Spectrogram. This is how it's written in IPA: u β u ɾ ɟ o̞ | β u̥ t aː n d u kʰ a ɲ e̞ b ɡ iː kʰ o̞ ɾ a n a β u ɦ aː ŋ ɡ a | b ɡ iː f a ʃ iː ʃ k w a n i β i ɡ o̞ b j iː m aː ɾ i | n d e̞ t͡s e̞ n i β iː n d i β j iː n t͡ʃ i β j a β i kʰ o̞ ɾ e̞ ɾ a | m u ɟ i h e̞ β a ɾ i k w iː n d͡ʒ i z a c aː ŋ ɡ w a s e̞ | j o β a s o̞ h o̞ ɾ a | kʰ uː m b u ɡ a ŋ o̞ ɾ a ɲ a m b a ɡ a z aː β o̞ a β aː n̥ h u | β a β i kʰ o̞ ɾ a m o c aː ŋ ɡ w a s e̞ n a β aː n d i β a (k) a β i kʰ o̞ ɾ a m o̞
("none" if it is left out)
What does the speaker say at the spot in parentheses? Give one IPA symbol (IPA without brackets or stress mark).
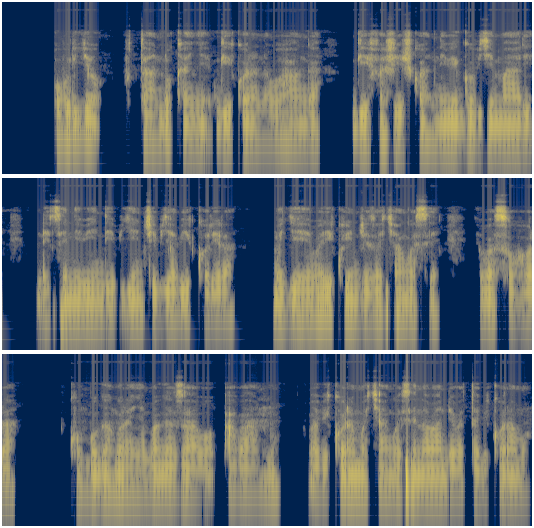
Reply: t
